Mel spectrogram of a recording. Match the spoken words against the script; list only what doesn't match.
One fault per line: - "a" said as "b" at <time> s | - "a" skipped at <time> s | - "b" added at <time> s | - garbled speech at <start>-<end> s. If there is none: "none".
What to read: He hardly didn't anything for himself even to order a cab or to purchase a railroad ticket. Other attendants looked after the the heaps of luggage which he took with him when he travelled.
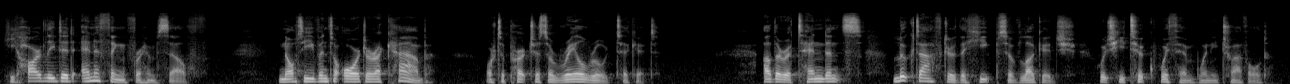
- "didn't" said as "did" at 0.6 s
- "not" added at 2.8 s
- "the" skipped at 9.7 s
